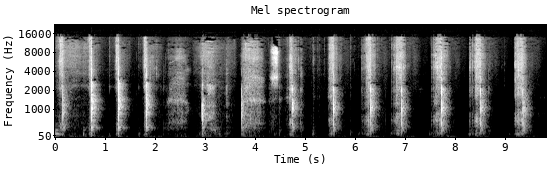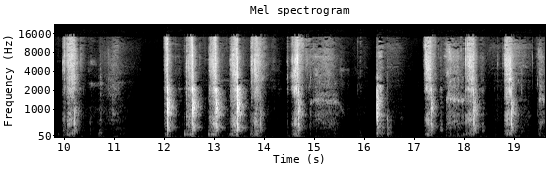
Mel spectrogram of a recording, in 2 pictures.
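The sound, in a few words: knife chopping onions thinly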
